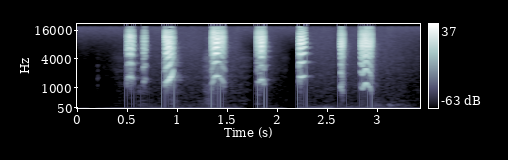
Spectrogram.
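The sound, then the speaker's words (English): A mouse squeaks in a series of thin, high-pitched chirps, several short bursts spaced irregularly with silence between them, fairly loud and alone. “I think it's a mouse. Yes, look. I can see a mouse. It's brown.”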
